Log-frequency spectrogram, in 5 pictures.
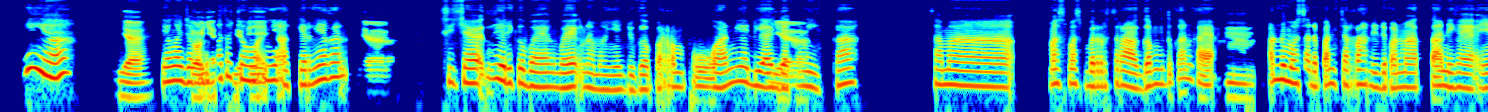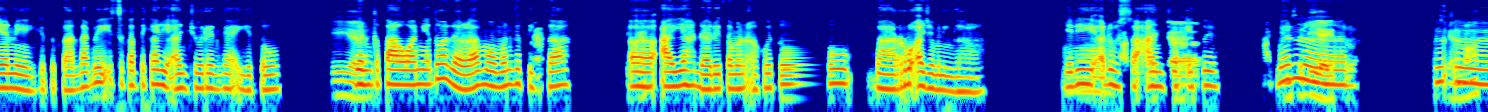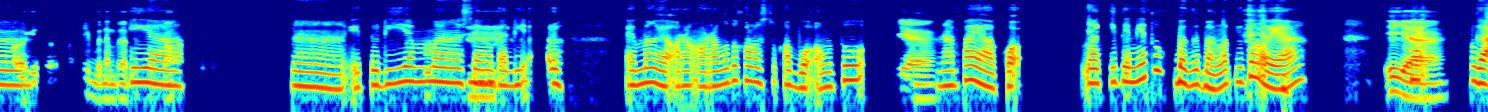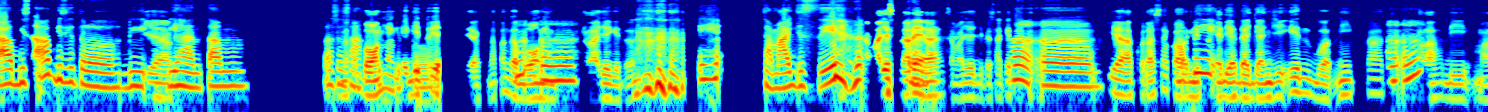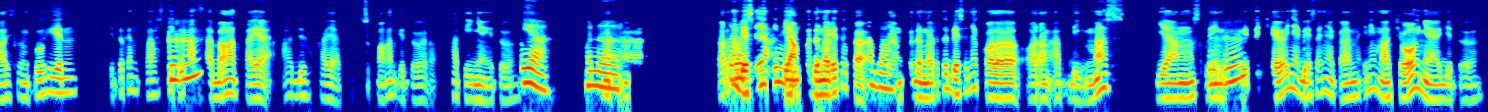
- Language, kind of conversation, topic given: Indonesian, unstructured, Apa pendapatmu tentang pasangan yang sering berbohong?
- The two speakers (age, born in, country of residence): 20-24, Indonesia, Indonesia; 25-29, Indonesia, Indonesia
- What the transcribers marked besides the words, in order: static; distorted speech; laugh; laugh; chuckle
